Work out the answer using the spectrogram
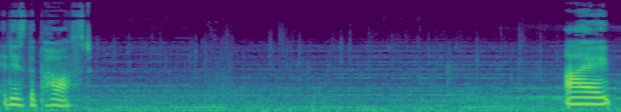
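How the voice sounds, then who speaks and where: A woman playing a guarded, wistful minstrel in a video game, with a gentle storytelling manner. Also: on the low side. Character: wistful, guarded young woman minstrel, former spy turned devout. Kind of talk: video game dialogue acting.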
